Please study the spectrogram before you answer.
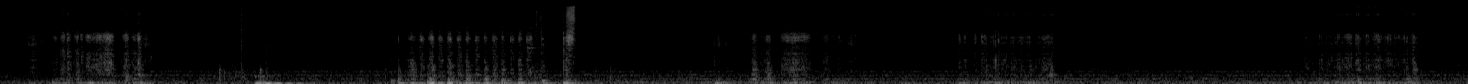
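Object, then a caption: Graphite pencil on paper mounted on a flat board. A graphite pencil draws continuous strokes across a large white paper sheet mounted on a flat board on an easel. Bursts of dry, scratchy, bright scraping come and go over a steady low rumble, with quieter pauses between strokes.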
